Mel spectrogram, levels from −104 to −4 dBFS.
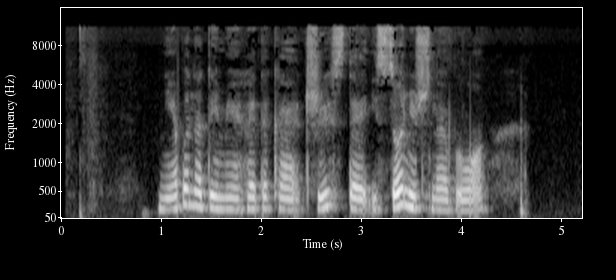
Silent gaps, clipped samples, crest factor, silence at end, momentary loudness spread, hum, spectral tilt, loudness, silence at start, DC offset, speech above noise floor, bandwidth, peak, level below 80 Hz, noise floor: none; under 0.1%; 20 dB; 0.6 s; 10 LU; none; -5 dB/octave; -25 LUFS; 0.15 s; under 0.1%; 56 dB; 11.5 kHz; -4 dBFS; -66 dBFS; -79 dBFS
